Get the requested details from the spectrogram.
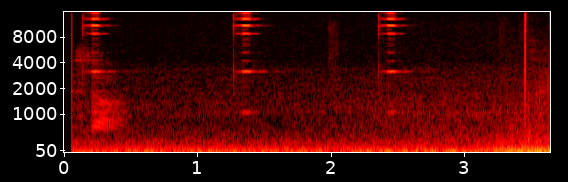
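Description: Short electronic chimes beep a few times.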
